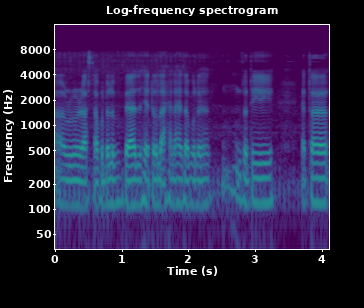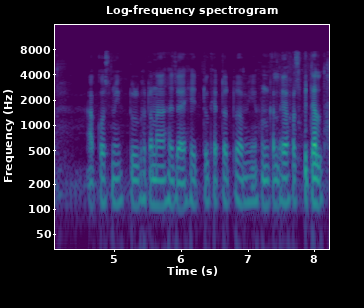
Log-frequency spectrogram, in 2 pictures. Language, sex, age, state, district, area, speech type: Assamese, male, 18-30, Assam, Golaghat, rural, spontaneous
